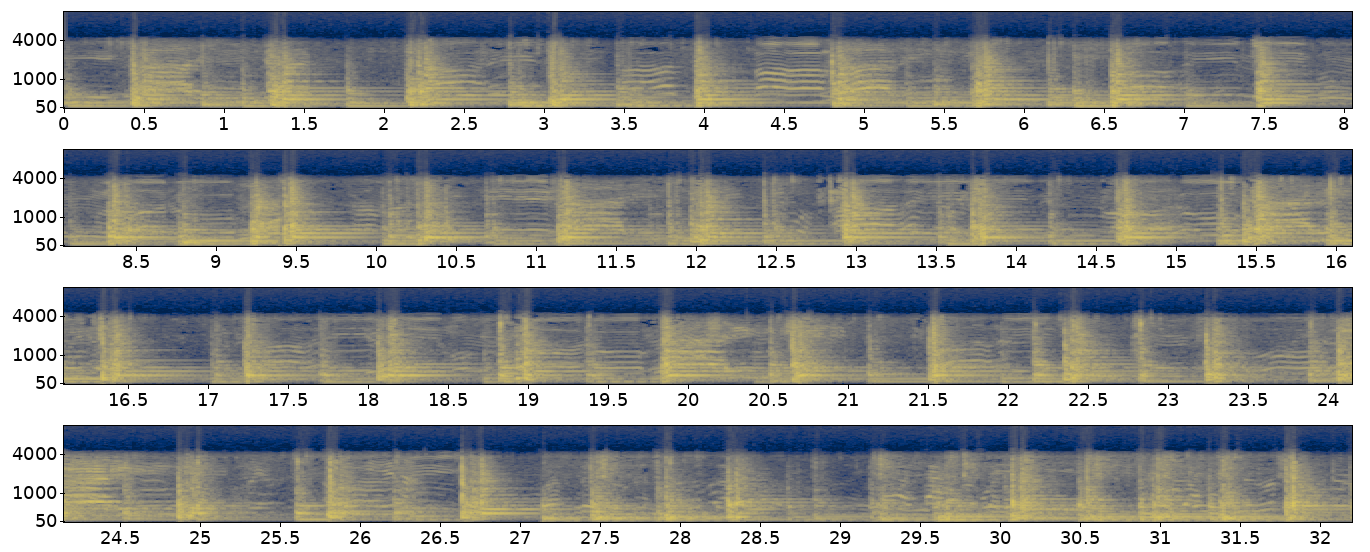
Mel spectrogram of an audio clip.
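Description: Several Limbu chyabrung drums, two-headed barrel drums, beaten together in a steady rhythm of several strokes a second for the chyabrung dance.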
